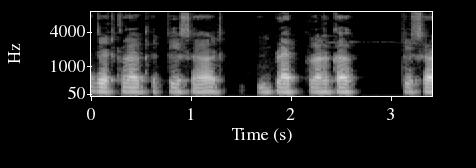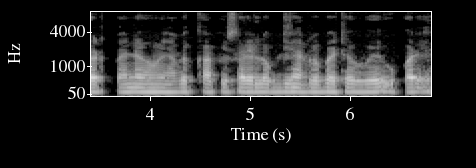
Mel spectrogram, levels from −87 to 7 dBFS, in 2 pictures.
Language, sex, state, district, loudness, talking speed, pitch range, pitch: Hindi, male, Chhattisgarh, Raipur, -19 LUFS, 200 wpm, 105-110 Hz, 105 Hz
